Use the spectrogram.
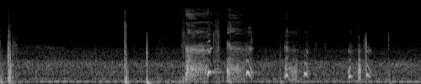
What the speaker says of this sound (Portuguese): Aí eu acordei com muita tosse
